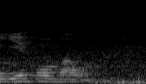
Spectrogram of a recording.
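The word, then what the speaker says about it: יְהוָה: Pag ito'y binibigkas ng Hebrew, Yehovah, Nisi, Yehovah, Nisi.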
